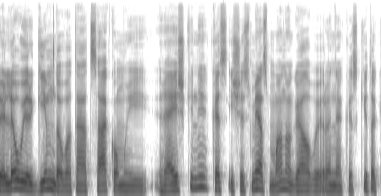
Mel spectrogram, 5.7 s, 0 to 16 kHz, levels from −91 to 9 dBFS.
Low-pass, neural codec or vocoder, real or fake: 14.4 kHz; none; real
